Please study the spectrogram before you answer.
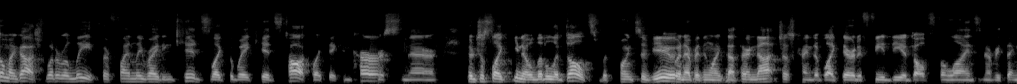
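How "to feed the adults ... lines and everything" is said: ordinary talk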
